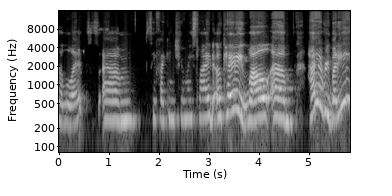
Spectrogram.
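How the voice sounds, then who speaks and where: A woman's high, bright, sharp voice, raised and projected, with an American accent. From California, US. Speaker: technology consultant. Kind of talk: webinar presentation.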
